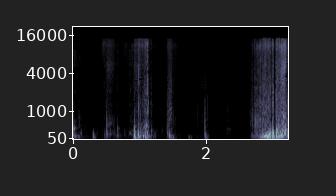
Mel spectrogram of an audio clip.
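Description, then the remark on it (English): A jeans zipper rasps as a man unzips his jeans to take them off: several short, scratchy bursts with brief pauses, then one longer, louder ripping pull at the end. No one speaks. “That was sound of jean zipper.”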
